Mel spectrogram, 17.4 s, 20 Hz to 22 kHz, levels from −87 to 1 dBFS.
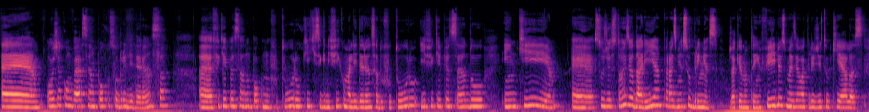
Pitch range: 205-245 Hz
